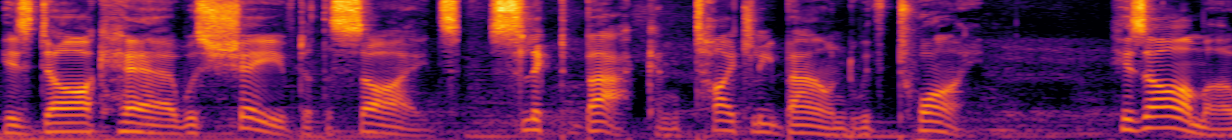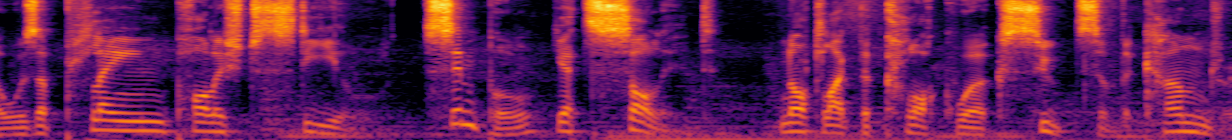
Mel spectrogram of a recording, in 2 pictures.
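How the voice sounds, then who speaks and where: A man speaks at a medium pitch and a fairly slow pace, his pitch swinging very widely, with music playing in the background. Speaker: audiobook narrator. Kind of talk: audiobook narration of fantasy fiction.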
